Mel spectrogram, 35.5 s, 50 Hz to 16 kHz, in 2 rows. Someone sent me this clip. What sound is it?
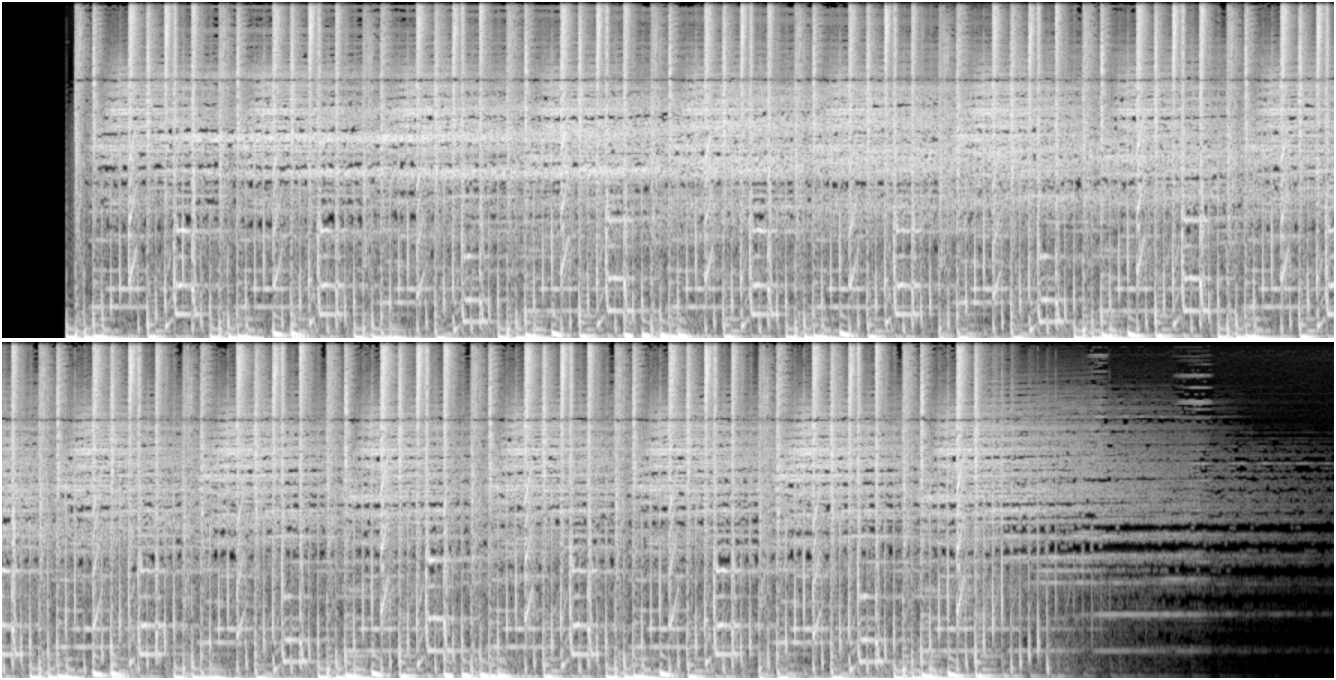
Dimensions Arps by DSQT 125 bpm
This is a mid-heavy modulated layered synth arp I made in Ableton Live. Pour le connoisseur! :D Best for EDM works since the tempo is 125 bpm. Just drop a 'boom-tsss-boom-tss' beat on it and there you go! Enjoy & make something out of it!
